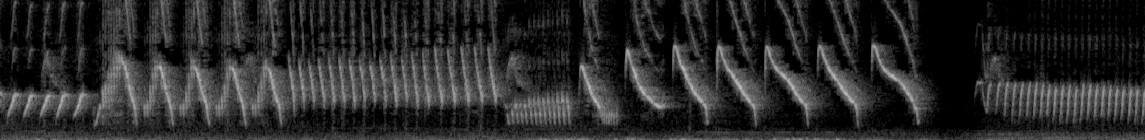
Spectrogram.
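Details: Canary song: steady trill, a run of zigzag up-down whistled slurs, a long fast rattle, then descending whistled sweeps and a closing steady trill.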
